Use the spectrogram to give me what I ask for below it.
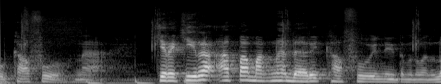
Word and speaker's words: Carrefour: dari bahasa Perancis ya Jadi kalau enggak salah nyebutnya ke full Nah kira-kira Apa makna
